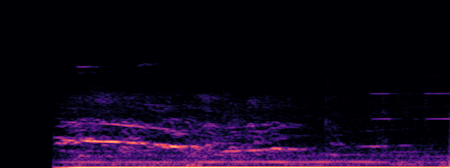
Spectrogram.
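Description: Wolves give a long, smooth howl that slides slowly downward, answering police sirens.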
